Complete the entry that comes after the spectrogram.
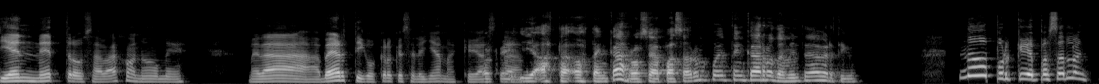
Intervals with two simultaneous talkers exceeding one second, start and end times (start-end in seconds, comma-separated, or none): none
